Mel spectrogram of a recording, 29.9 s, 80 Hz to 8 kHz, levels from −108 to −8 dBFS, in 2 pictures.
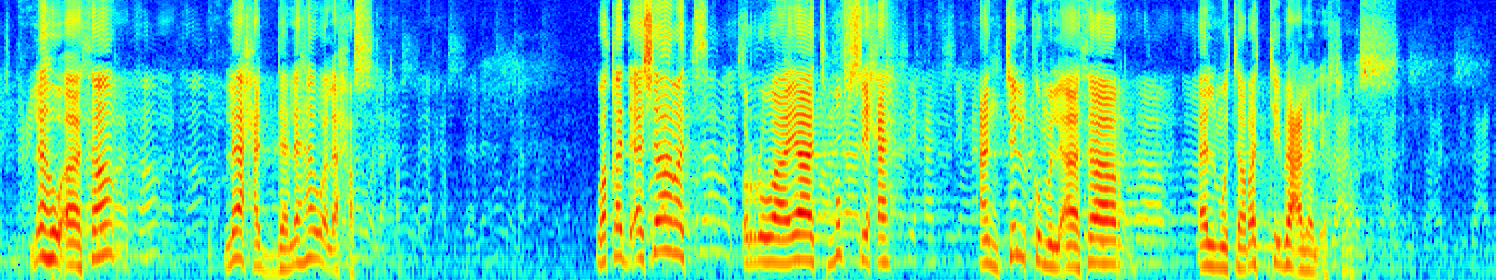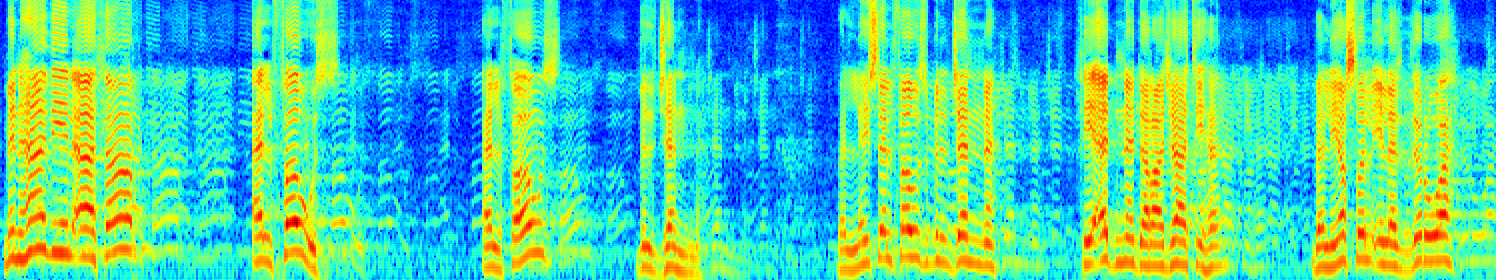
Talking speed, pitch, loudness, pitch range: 70 wpm, 220 Hz, -22 LUFS, 190-255 Hz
